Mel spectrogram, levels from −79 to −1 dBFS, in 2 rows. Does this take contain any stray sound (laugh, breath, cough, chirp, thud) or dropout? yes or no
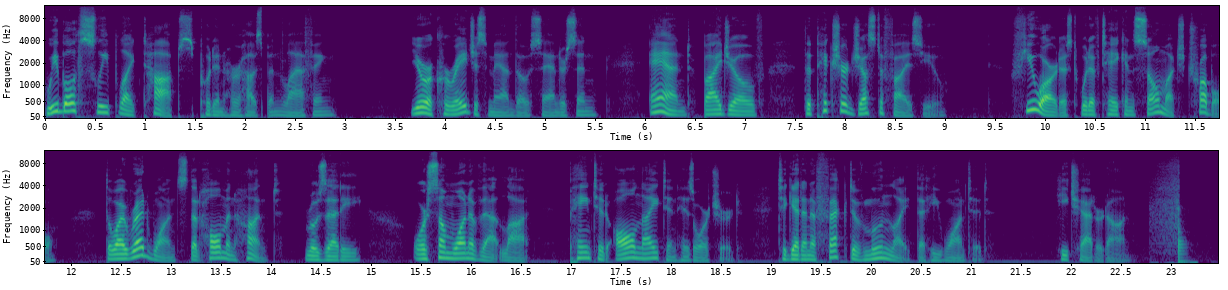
yes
